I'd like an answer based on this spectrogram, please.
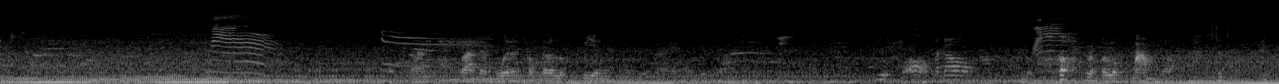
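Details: Domestic cats and kittens at home, some rescued strays, fed and played with daily; several short rising-falling meows around two, four and ten seconds over steady low background hum and faint voices.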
